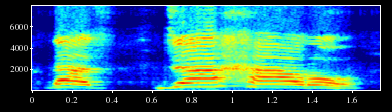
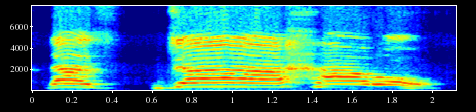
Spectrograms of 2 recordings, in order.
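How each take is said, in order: First: The first vowel is kept short. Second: The first vowel is held long. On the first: "jim fatia ja without elongation sign" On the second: "jim fatia, alif madi ja"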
